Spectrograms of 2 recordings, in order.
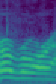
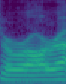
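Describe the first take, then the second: First: The first part does not sound like aura. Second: The first part sounds like the word aura. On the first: The speaker calls it right. "Or Aurora" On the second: The speaker calls it wrong. "I keep pronouncing it like I pronounce Aura"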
